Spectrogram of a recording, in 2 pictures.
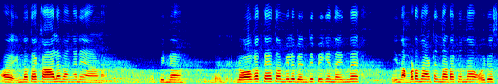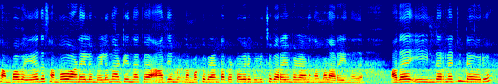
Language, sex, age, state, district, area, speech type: Malayalam, female, 60+, Kerala, Thiruvananthapuram, rural, spontaneous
